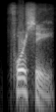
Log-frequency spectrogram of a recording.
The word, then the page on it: foresee: American English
